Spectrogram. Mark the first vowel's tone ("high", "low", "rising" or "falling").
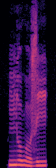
high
